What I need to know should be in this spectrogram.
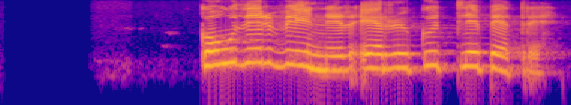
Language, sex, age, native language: Icelandic, female, 10, Icelandic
